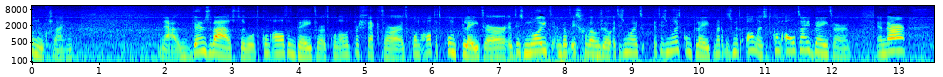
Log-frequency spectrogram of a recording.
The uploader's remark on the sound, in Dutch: opgenomen op het strand in Koh Phangan Thailand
